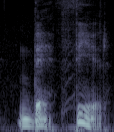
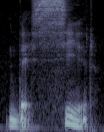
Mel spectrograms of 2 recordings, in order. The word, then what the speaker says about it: decir: En muchas regiones de España se pronuncia con el sonido th, decir, mientras que en la mayoría de los otros países se pronuncia con el sonido s, o sea, decir.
